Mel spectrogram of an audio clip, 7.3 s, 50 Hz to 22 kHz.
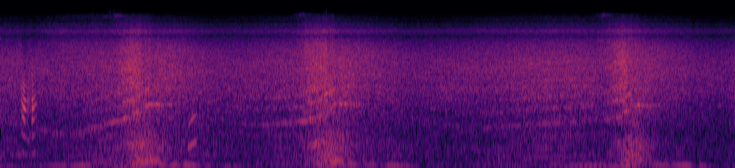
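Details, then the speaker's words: Supercharged LSA V8 drift car on E85, at shop with fuel pressure now established: three sharp throttle blips climbing and falling back cleanly without stutter or bog; revs freely and healthily. "He's actually able to rev it and actually hear itself go. It's got fuel pressure now."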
